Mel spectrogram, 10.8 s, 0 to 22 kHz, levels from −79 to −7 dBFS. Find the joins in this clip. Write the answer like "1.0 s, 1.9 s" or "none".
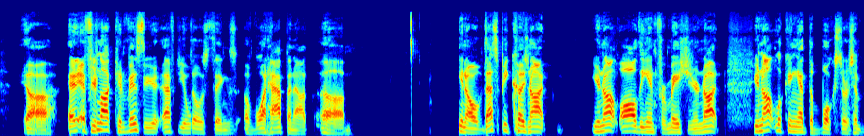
1.2 s, 1.8 s, 2.4 s, 3.9 s, 6.6 s, 7.7 s, 9.4 s

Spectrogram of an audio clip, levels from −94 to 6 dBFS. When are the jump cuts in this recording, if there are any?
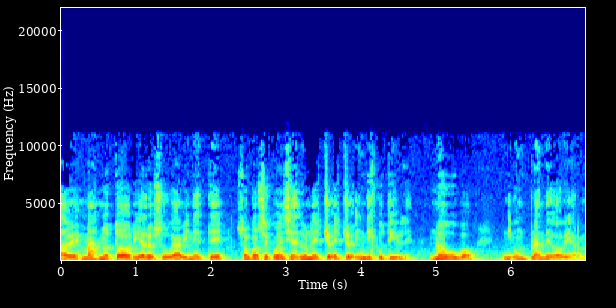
1.1 s, 2.3 s, 3.6 s, 6.0 s

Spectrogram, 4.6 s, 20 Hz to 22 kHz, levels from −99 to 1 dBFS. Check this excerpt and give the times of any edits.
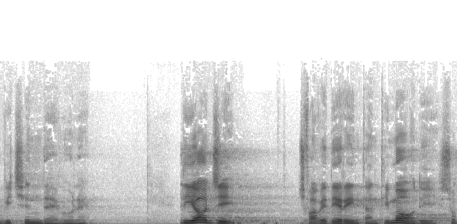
1.8 s, 3.0 s

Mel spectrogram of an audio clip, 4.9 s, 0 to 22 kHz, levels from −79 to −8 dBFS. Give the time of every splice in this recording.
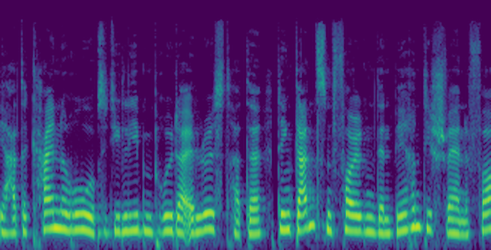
1.0 s, 2.7 s, 3.9 s

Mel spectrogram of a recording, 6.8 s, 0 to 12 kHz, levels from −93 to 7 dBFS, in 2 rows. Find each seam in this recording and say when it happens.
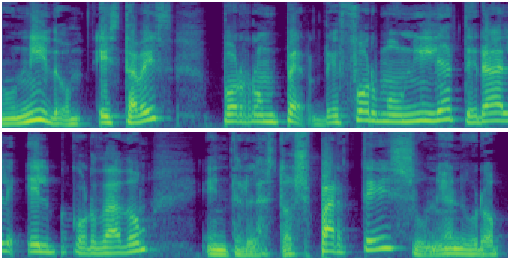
3.8 s

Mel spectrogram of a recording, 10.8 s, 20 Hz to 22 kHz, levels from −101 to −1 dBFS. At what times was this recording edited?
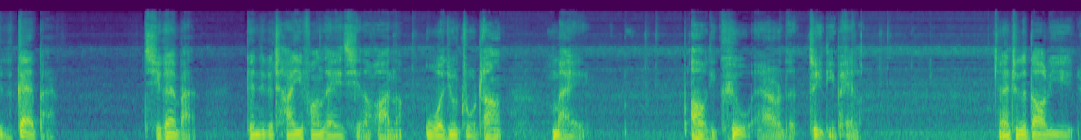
5.4 s

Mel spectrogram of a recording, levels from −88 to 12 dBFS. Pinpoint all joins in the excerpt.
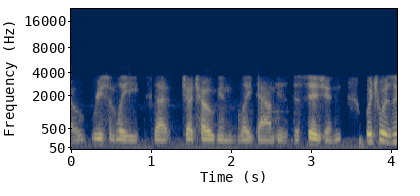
1.0 s, 2.1 s

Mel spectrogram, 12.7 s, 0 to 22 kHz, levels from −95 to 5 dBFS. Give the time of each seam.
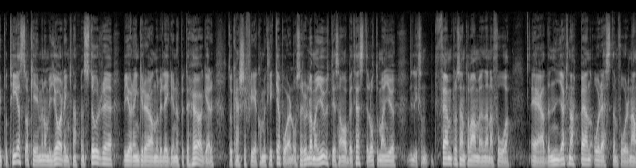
none

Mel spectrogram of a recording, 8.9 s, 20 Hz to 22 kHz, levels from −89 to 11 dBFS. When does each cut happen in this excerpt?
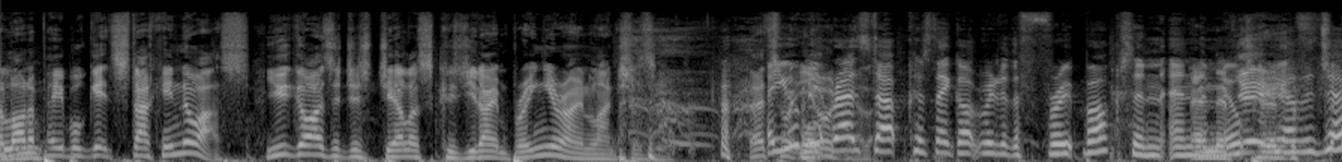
1.7 s

